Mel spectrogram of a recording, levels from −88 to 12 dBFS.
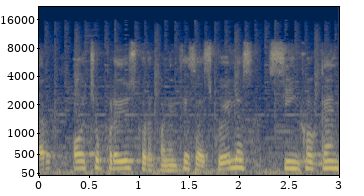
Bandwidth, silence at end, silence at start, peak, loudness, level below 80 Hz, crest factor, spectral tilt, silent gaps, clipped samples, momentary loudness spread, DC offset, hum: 13.5 kHz; 0 s; 0 s; 0 dBFS; -15 LUFS; -34 dBFS; 14 dB; -6 dB/octave; none; under 0.1%; 4 LU; under 0.1%; none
